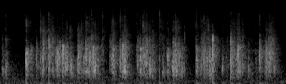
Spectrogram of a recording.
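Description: Quiz-show audience applause rises as a small crowd claps in quick, uneven bursts, fairly close and moderately loud, sustained for a few seconds without any talk.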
